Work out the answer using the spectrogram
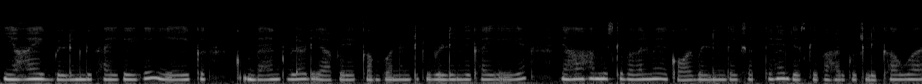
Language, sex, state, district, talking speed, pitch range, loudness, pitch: Hindi, female, Chhattisgarh, Bilaspur, 235 wpm, 220-240 Hz, -35 LUFS, 225 Hz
